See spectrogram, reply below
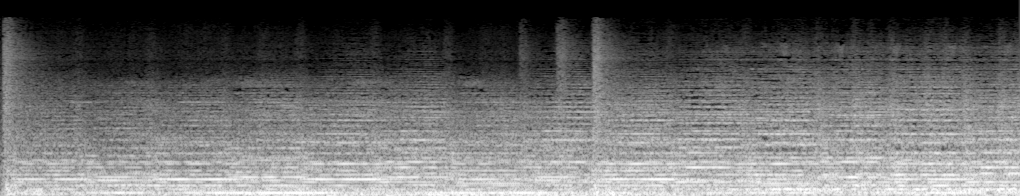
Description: Ending Sequence; Unreal Tournament beta

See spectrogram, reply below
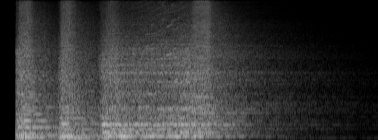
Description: Sinister Stinger

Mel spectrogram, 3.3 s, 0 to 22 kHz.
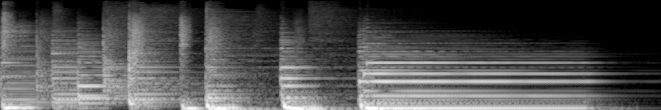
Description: Jingle Trump Opening; Clubhouse Games: 51 Worldwide Classics

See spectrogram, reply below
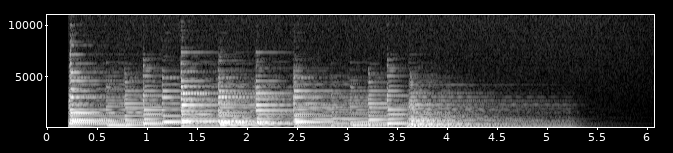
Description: JINGLE Inn; Monster Girls and the Mysterious Adventure 2; windows

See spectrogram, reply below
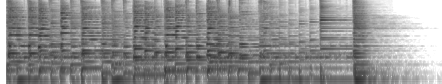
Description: Victory!; Magic Pengel

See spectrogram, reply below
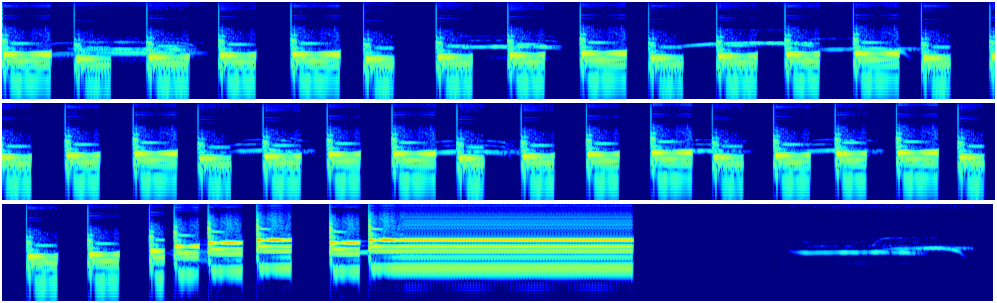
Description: Organ Music; Troy Aikman NFL Football; SNES

